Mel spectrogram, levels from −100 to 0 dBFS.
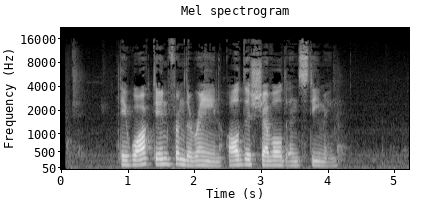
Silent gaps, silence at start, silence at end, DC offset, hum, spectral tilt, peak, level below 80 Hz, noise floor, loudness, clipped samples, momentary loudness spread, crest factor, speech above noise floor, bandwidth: none; 0.9 s; 1.05 s; under 0.1%; none; -4.5 dB/octave; -2 dBFS; -58 dBFS; -55 dBFS; -20 LUFS; under 0.1%; 9 LU; 20 dB; 35 dB; 16 kHz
